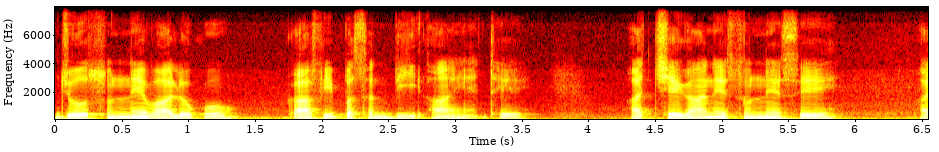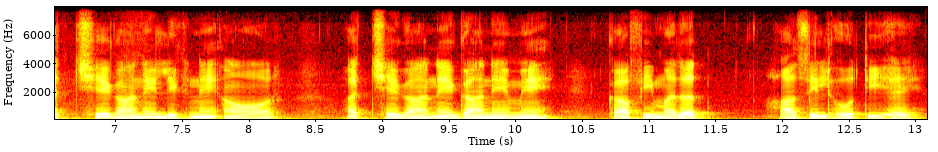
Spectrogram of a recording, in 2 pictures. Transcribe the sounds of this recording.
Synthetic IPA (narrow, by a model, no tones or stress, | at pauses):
d͡ʒoːsʊnːeʋaːlõkokaːfipɐsə̃nd̪̚bʱiʔaːẽt̪ʰeː | ɐtːʃʰeɡaːnẽsʊnːese | ɐtːʃʰeɡaːnẽlɪkʰneʔɔːɾ | ɐtːʃʰeɡaːneɡaːnemẽ | kaːfimɐd̪əd̪̚ | haːsɪlɦoːt̪iɦɛː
